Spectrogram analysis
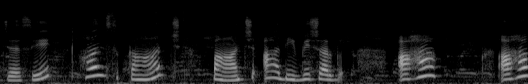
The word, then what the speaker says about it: विसर्ग: विसर्ग, आहा को विसर्ग कहते हैं। इसका उच्चारण हल्के हा जैसा होता है।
